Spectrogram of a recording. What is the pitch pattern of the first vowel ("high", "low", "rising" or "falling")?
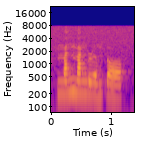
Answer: rising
